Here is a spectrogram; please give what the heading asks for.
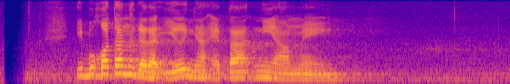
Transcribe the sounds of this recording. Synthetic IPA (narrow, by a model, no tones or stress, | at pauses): ʔibukot̪anəɡaɾaʔiəɲaʔet̪aniamɛ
